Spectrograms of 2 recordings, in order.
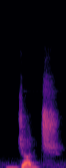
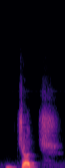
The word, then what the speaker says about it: judge: J so this becomes judge judge so it is Jets here D is actually silent we don't pronounce d we should not say we should say we should pronounce it as judge next one what's this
